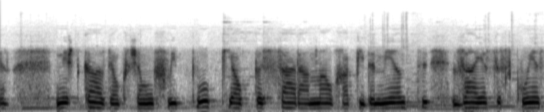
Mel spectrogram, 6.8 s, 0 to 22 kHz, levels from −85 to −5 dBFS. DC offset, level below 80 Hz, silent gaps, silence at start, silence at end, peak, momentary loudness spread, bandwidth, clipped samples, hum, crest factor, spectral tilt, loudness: under 0.1%; -44 dBFS; none; 0 s; 0 s; -2 dBFS; 5 LU; 4.1 kHz; under 0.1%; none; 10 dB; -7.5 dB/octave; -11 LUFS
